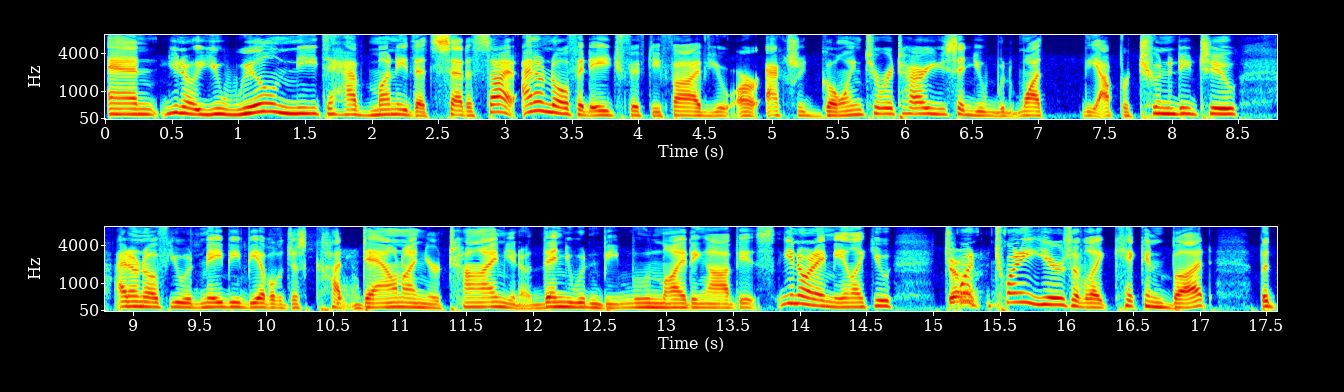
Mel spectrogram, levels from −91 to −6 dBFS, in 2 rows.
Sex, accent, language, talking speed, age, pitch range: female, American, English, 245 wpm, 50-69, 135-195 Hz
